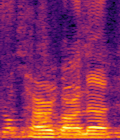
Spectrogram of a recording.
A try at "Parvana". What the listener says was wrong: Parvana, not Paravana. You said Paravana? Parvana. If there's no extra A. Parvana. Parvana. You said Paravana. Parvana.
